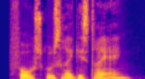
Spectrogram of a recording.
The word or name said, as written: forskudsregistrering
